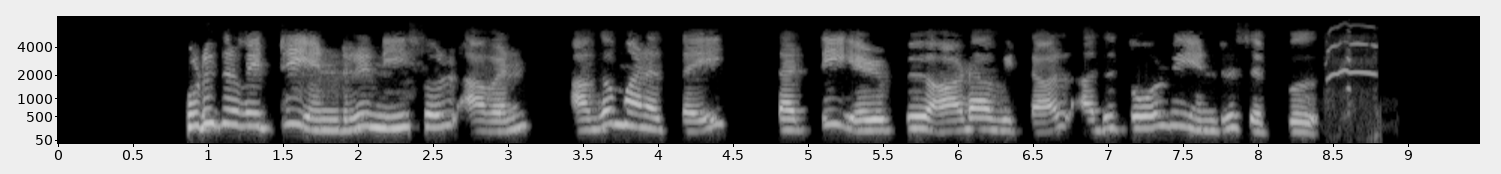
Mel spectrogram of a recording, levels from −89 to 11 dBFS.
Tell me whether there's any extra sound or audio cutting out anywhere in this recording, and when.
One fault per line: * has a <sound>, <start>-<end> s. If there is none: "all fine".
* has a squeak, 8.4-8.8 s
